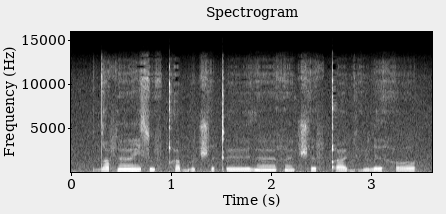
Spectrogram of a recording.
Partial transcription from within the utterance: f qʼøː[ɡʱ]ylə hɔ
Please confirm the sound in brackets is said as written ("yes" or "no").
yes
